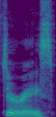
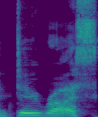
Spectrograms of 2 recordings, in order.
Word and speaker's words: Dorice: It is Darice. But I heard someone I think Stephanie Harow kept calling her D Rice cuz she does. I was going to say that's exactly what I was going to say. It could be D Rice.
